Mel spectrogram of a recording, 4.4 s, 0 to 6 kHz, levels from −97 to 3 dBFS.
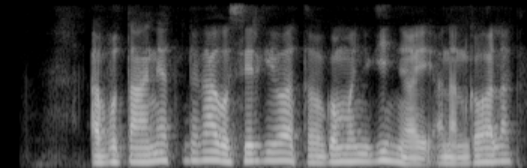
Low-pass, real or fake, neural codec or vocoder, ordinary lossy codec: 5.4 kHz; real; none; none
